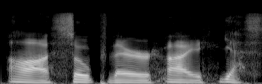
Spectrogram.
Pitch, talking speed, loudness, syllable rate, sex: 100 Hz, 115 wpm, -17 LUFS, 2.6 syllables/s, male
